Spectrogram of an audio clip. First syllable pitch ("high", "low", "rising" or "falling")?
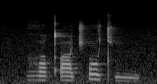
low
